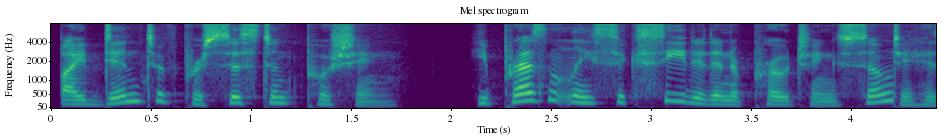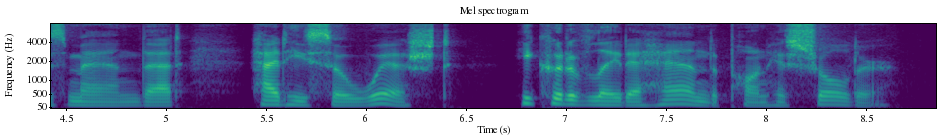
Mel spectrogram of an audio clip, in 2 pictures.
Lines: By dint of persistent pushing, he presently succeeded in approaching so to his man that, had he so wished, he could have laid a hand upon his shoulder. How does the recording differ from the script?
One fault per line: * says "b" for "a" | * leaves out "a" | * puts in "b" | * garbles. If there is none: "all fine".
all fine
